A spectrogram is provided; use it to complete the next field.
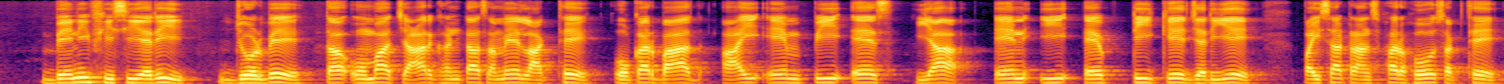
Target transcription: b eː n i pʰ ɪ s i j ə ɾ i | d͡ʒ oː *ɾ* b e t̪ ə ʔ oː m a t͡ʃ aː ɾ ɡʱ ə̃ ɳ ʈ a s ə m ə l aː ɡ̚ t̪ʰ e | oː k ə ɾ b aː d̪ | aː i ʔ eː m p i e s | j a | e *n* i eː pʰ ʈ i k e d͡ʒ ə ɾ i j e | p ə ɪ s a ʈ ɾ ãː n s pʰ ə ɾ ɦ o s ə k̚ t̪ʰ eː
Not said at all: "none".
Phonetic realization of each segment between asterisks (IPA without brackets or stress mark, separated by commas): ɽ, n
